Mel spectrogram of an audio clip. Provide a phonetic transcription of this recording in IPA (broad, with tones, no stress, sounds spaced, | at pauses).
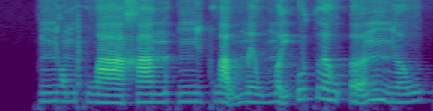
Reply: ɲ ɔ˧ m k w aː˨˩ x a˧ n | ɲ i˧˩ k w a̰˧˨ w m e˨˩ w m ə̰˧˨ j ʔ u˦˥ t̚ l ə˧ w ʔ ə̰ː˧˥ n ɲ ə˨˦ w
